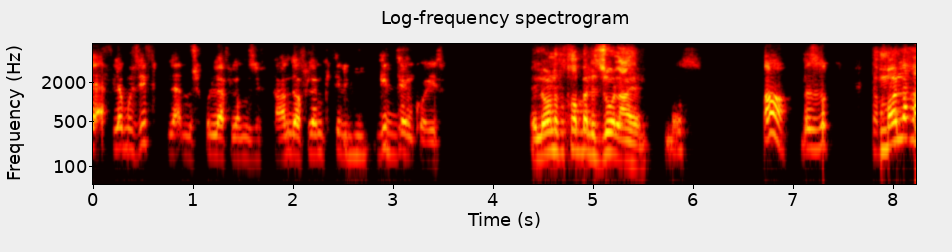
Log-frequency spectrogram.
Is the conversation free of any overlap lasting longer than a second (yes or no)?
yes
